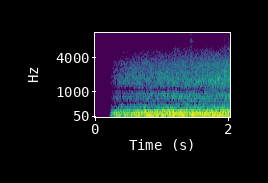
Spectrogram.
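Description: Steady low outdoor rumble with a faint hiss, fading in just after the start.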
